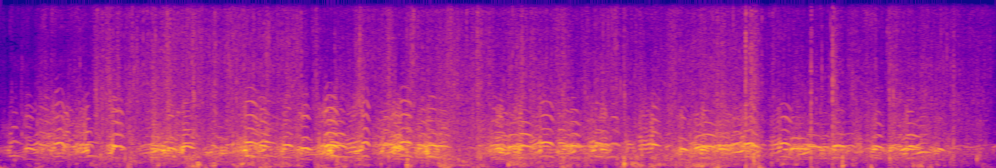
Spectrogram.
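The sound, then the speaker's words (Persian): A flock of geese honk continuously and loudly, many overlapping nasal calls crowding together without pause, with no voices heard. “دختر یعنی اینقدر کار رو سرت کوپه شده که نمیتونی به قاضا برسی و شپش سرشون رو بجویی ببین آدی حیوانکی قاضا چه جوری گریه میکنن”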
